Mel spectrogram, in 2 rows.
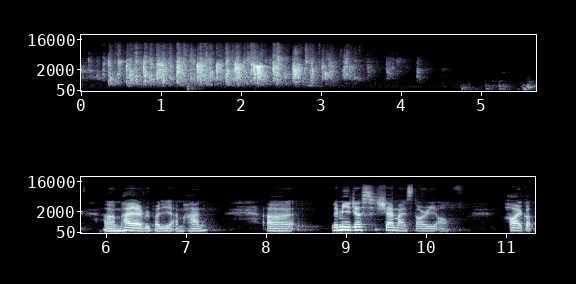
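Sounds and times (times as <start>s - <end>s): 
audience applause welcoming a speaker at a baptism class gathering: 0.0s - 4.4s
speech: 6.0s - 7.4s, 8.0s - 10.4s, 11.0s - 11.3s.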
